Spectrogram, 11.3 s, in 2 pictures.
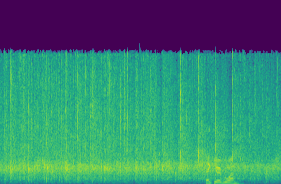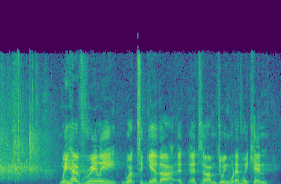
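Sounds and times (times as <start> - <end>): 
church audience applause: 0.0 - 6.8
speech: 4.1 - 4.9, 6.8 - 11.2.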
